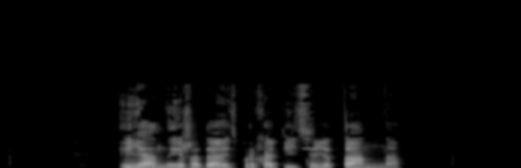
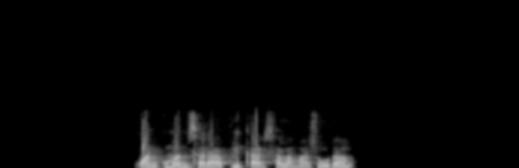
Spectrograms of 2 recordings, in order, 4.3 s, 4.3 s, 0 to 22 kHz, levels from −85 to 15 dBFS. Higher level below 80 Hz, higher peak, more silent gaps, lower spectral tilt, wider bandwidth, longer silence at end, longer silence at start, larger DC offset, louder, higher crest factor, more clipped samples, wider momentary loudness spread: second, -68 dBFS vs -58 dBFS; second, -8 dBFS vs 0 dBFS; neither; second, -5 dB/octave vs -6.5 dB/octave; first, 11.5 kHz vs 7.6 kHz; second, 1 s vs 1.4 s; second, 1 s vs 1.15 s; neither; second, -29 LUFS vs -16 LUFS; about the same, 22 dB vs 18 dB; neither; first, 11 LU vs 6 LU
